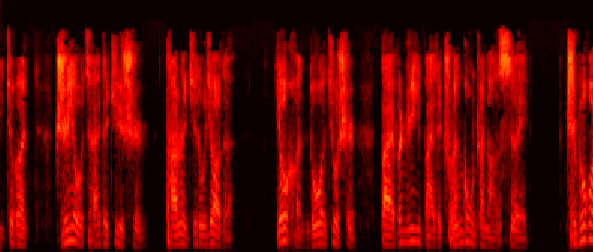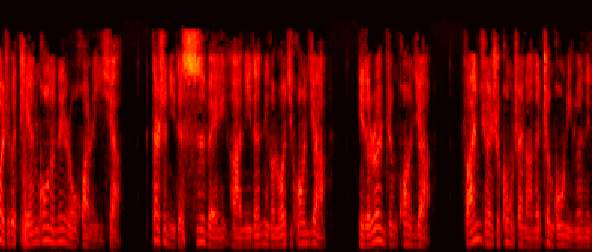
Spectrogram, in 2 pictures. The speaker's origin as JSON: {"language": "Chinese", "country": "China", "said": "我们中国人的特点啊，"}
